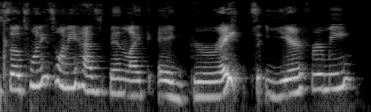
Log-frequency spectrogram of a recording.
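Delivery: heavy sarcasm, mock enthusiasm, loud and swooping. Summing up the past year to viewers: sarcastic. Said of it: "Hope you hear the sarcasm in my voice".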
